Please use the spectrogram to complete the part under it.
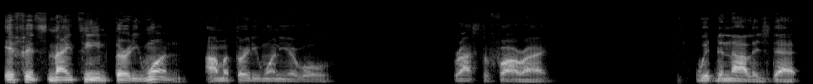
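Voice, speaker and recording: Man, 40s, very deep voice, earnest lecturer, keeps checking in with listeners. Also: fairly even intonation, slow pace, long pauses. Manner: earnest, lecturing, asks listeners "right?" often. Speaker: guest speaker, chaplain. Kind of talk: live talk show history explanation.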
